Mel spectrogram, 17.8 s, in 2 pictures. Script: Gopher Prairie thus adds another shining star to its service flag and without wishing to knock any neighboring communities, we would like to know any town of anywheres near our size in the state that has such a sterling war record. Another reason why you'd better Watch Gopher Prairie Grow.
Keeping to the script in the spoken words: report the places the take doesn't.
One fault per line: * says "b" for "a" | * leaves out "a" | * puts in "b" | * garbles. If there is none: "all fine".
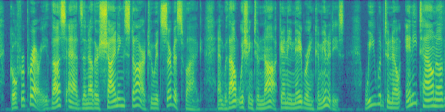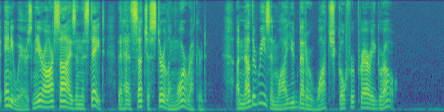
* leaves out "like"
